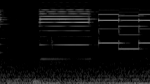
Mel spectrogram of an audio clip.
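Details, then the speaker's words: STM32 drone flight controller (MH-FC V2.2) after ESC calibration entered via FS-i6 switch C down: short high chirps repeat in a quick stepped pattern in a quiet room; buzzer waiting for switch C raised before normal mode. "지금 이런 비품이 계속 반복적으로 울리면서 이 스위치 C를 위로 올릴 때까지 대기하고 있는 상태입니다."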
